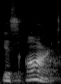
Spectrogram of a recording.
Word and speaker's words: Arndt: It's Arndt. It's ERNDT.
